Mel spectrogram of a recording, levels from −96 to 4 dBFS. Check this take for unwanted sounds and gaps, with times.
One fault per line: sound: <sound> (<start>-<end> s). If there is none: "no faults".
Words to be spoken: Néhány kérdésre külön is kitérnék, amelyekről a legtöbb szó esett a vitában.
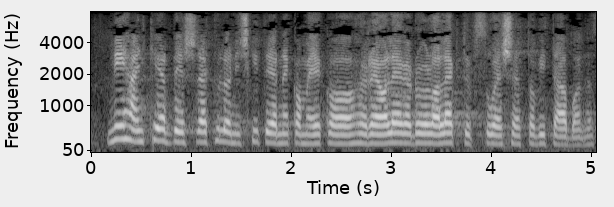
no faults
